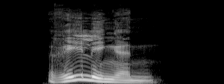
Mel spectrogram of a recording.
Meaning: dative plural of Reling
- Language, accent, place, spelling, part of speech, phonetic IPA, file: German, Germany, Berlin, Relingen, noun, [ˈʁeːlɪŋən], De-Relingen.ogg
